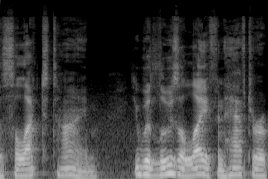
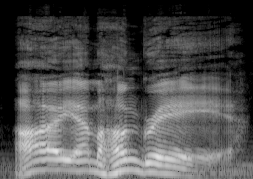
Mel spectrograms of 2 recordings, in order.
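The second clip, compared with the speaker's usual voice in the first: loud, booming, pitched-up giant voice; 7 semitones higher, 8 dB louder than usual. Narrator reading the giant golem's line, deep and echoing. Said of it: "Polychus's deep voice echoed".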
